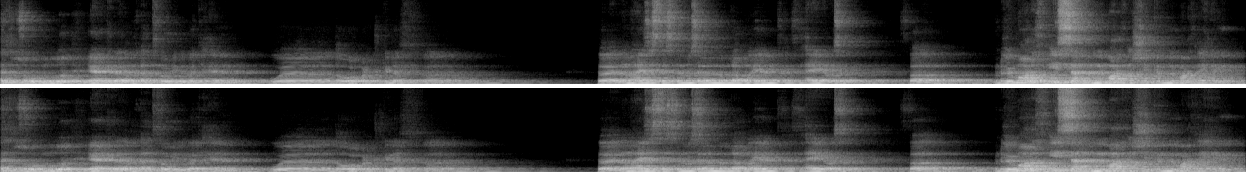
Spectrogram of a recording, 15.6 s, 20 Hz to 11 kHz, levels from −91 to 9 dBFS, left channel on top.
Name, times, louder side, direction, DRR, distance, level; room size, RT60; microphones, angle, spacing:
voice 1, 0.0-3.0 3.4-6.0 7.5-10.7 11.4-15.4, equal, 10° left, -5 dB, 1.1 m, -19 dB
13.5 x 8.1 x 5.4 m, 2.3 s
head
